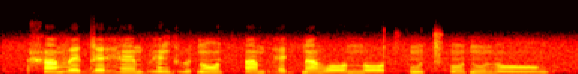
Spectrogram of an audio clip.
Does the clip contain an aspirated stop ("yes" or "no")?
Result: no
